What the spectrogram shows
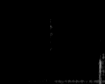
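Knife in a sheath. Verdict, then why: Tight. A knife held snugly in its custom sheath is shaken, giving two soft taps: a faint bright tick at half a second and a duller thump near one second. The sheath holds the knife tight, with no rattle.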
